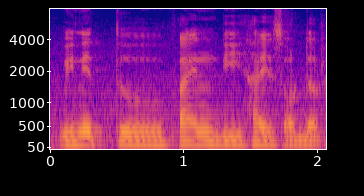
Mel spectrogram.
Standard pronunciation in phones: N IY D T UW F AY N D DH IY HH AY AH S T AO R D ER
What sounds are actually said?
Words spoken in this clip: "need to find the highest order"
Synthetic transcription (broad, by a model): N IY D T UW F AY N D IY HH AY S AO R D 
